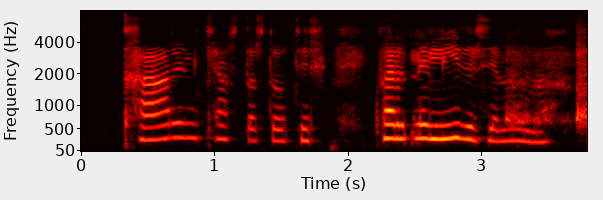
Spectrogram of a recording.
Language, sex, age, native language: Icelandic, female, 11, Icelandic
